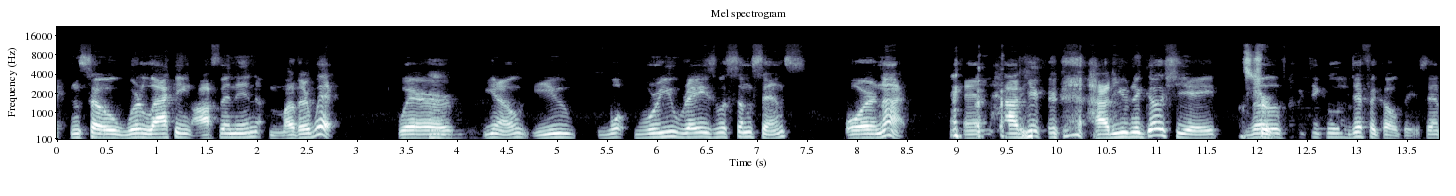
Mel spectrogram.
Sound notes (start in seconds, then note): 9.0 laughs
